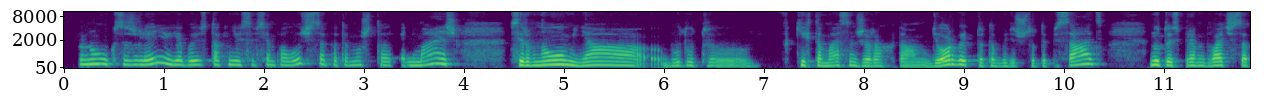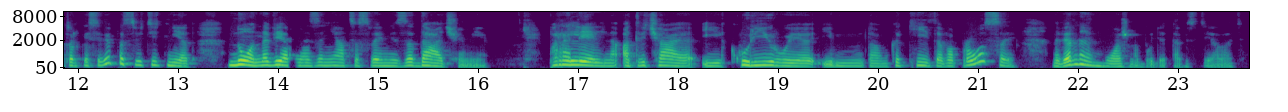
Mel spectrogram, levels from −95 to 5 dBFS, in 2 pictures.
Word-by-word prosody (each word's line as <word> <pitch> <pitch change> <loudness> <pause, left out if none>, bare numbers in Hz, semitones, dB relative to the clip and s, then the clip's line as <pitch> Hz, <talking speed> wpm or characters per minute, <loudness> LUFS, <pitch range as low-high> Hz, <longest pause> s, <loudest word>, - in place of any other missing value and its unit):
Ну, 275 +2 +3
к 275 - -14
сожалению, 260 +5 +1
я 245 -1 +3
боюсь, 235 +1 +1
так 240 0 -5
не 235 -2 0
совсем 220 0 -8
получится, 265 +7 -3
потому 225 -1 -7
что, 215 -2 -7
понимаешь, 225 +9 -2 0.5
всё 225 - +5
равно 225 +5 +5
меня, 210 -3 +2 0.6
а, - - -10
будут, 190 +1 -6
э, - - -5
в 95 - -9
каких-то 215 -2 -1
мессенджерах, 185 -1 -3
там, 80 -3 -5
дергать, 245 - +5
кто-то 185 -4 -4
будет 165 0 -7
что-то 160 -1 -9
писать. 220 - 0 0.5
Ну, 235 0 +7
то 210 - +1
есть 200 - -2
прям 195 -1 -1
2 205 +4 +4
часа 210 -2 -2
только 190 -1 -3
себе 295 - -2
посвятить- 225 -9 -4
нет. 170 -5 -1 0.3
Но, 225 +1 +9
наверное, 200 -2 +3
заняться 185 0 -5
своими 175 -1 -2
задачами, 180 -1 -2 0.6
параллельно 215 -6 +5
отвечая 185 -2 -2
и 170 0 -3
курируя 195 -7 +2
им, 165 - -6
там, 155 -1 -9
какие-то 180 0 -4
вопросы, 225 - -2 0.3
наверное, 210 - +4
можно 155 -6 -4
будет - - -13
так - - -16
сделать. - - -16
200 Hz, 140 wpm, -22 LUFS, 175-230 Hz, 0.6 s, Но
